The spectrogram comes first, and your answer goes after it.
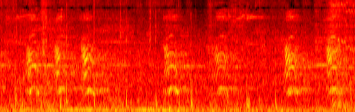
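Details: Kerry Blue Terriers playing with a Traxxas E-Revo RC car bark repeatedly, short harmonic yaps roughly every half second over steady low engine hum.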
